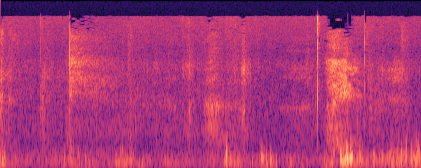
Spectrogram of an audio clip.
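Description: Footsteps through dry grass and rubbing of a handheld phone as the person filming moves backwards, with scattered sharp clicks and a few soft thumps.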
